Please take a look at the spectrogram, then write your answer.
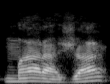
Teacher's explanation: Carijó tem a sílaba tônica no final. Marajá também tem a sílaba tônica no final.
